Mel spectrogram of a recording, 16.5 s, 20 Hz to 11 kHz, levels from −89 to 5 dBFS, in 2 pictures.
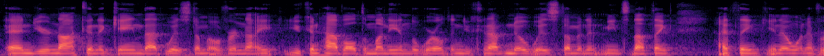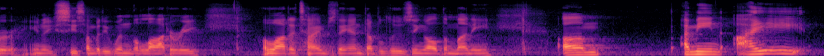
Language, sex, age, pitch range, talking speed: English, male, 40-59, 100-110 Hz, 205 wpm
